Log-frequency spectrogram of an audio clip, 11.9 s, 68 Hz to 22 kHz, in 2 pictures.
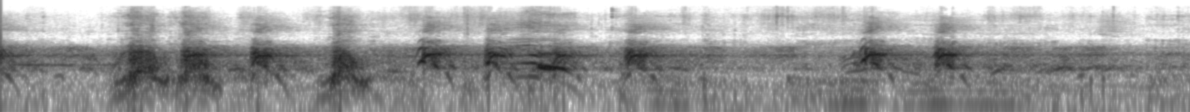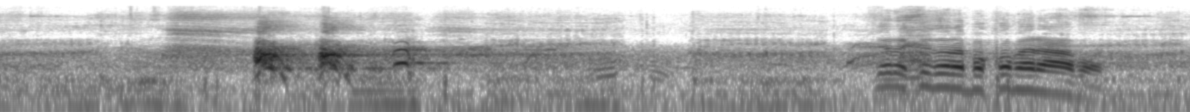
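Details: At dog school on 8 December 2013, the dog Itus lets out rapid barks in bunches, then a few isolated ones. A person speaks between the bursts, and a voice finishes the recording.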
